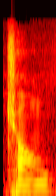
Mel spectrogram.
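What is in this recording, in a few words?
"chung", Cantonese, low rising tone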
